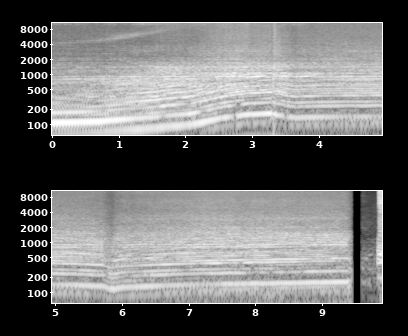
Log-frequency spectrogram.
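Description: Turbocharged GMC Sierra pickup engine heard from inside the cab under hard acceleration: the engine note climbs, drops at an upshift about three and a half seconds in, climbs again with another shift near six seconds, then holds steady before cutting off just before the end. A faint high whistle rises in pitch over the first two seconds.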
